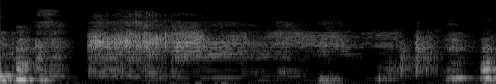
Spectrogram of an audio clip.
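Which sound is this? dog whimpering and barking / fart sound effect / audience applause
fart sound effect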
